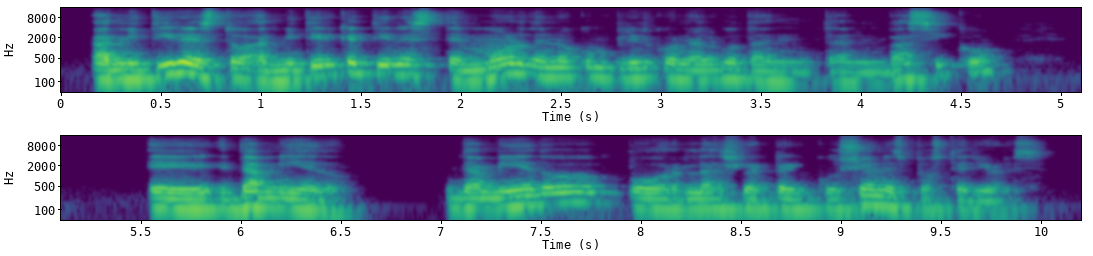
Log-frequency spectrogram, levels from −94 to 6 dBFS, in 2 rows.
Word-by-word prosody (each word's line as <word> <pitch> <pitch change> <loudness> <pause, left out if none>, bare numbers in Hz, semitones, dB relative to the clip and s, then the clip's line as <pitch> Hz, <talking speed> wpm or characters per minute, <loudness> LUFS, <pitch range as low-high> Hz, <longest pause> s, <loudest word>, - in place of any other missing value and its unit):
admitir 115 +9 +6
esto, 130 -9 +6
admitir 115 +8 0
que 180 +3 +3
tienes 160 -2 0
temor 145 +11 +1
de 145 -3 -1
no 135 0 -1
cumplir 130 -2 -4
con 120 -2 -2
algo 110 +2 -3
tan 100 -4 -7
tan 95 -1 -10
básico, 115 -2 -4 0.8
eh, 105 -2 +2
da 120 +2 +5
miedo, 100 -6 -2 0.4
da 115 0 -2
miedo 155 +8 0
por 110 -1 -2
las 105 -1 -3
repercusiones 105 +4 -3
posteriores. 100 0 -10
115 Hz, 135 wpm, -22 LUFS, 105-135 Hz, 0.8 s, admitir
